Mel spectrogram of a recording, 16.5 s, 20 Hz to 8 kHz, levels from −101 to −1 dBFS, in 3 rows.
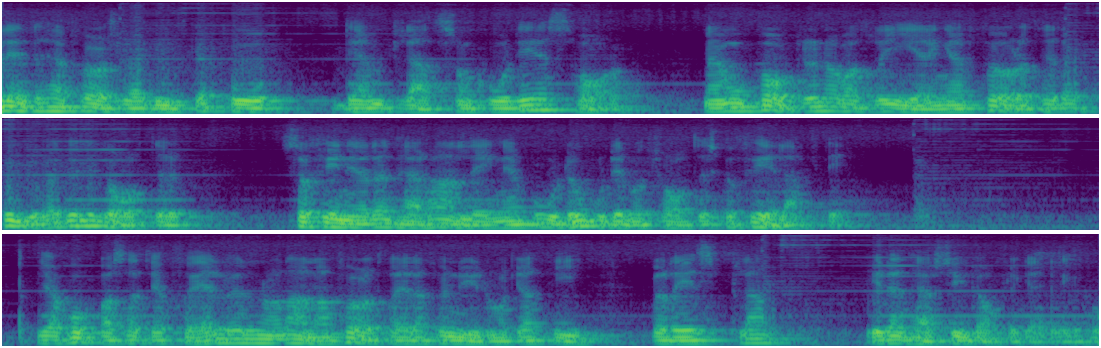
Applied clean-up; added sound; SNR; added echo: neural separator model SepFormer DNS4.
